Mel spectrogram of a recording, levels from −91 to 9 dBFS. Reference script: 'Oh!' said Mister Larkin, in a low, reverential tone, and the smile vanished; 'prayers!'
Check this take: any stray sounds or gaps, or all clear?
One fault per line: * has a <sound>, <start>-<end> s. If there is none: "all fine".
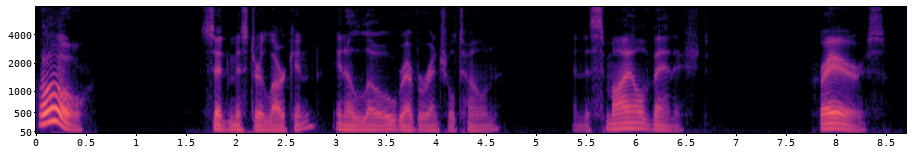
all fine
